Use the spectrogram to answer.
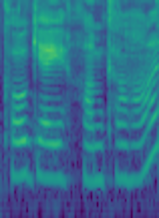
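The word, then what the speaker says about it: Kho Gaye Hum Kahan: Can you tell us, so I'm going to pronounce this wrong, Kogye Hum Kahan?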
